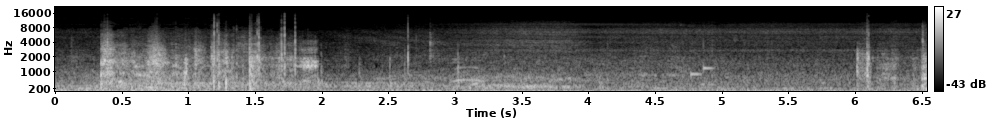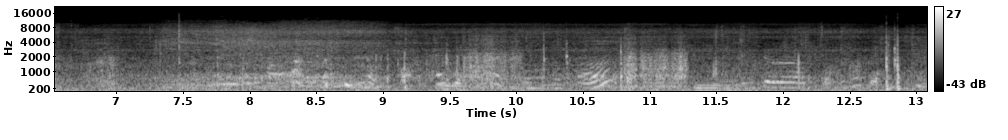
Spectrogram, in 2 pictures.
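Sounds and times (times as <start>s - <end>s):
low steady rumble: 0.0s - 13.0s
murmur of voices: 2.2s - 6.0s, 6.6s - 13.0s.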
